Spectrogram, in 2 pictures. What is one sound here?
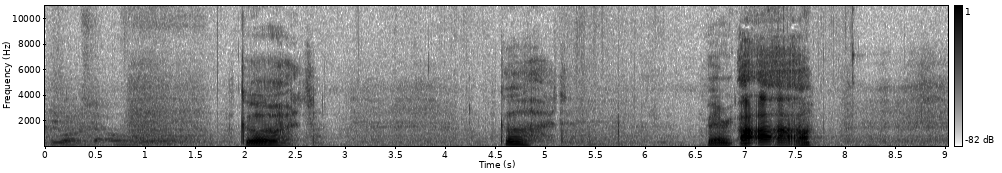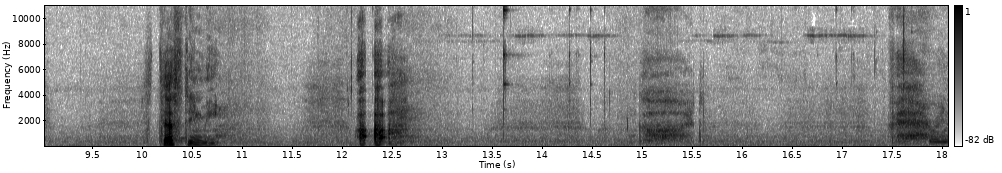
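A man speaks calmly nearby in short phrases.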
